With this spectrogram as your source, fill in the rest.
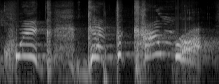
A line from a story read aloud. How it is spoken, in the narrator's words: My mum screams and she says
